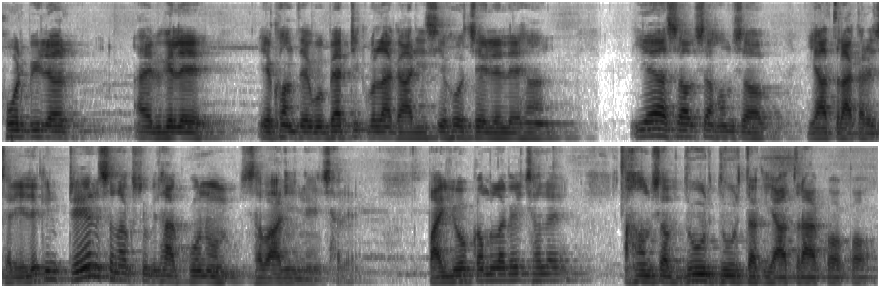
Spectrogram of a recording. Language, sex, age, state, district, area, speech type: Maithili, male, 60+, Bihar, Samastipur, urban, spontaneous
